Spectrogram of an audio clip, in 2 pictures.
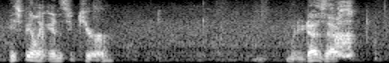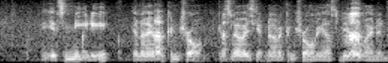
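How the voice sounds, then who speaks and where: Deep gravelly man in his fifties. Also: a little hiss or hum, rough recording. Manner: rambling, informal, scolds his parrot mid-talk. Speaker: pet owner vlogger. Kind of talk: casual talk to camera. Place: at home with a parrot on his shoulder.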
